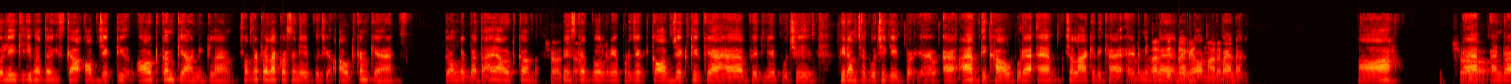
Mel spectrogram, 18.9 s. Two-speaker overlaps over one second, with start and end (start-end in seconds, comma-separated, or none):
13.9-15.4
